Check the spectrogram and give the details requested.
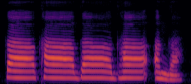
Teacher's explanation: जैसे क वर्ण, क वर्ण को जब हम उच्चारण करते तो आवाज़ कहाँ से निकलती, गले से, कंठ यानी गले से।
